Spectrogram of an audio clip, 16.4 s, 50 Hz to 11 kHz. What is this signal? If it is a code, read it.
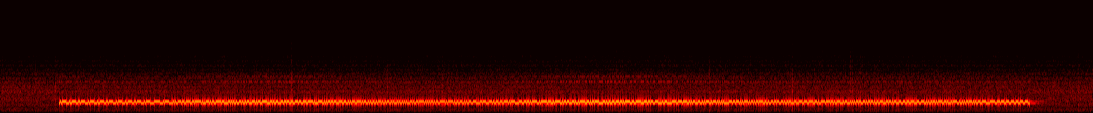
NAVTEX (SITOR-B), 100 baud, 170 Hz shift, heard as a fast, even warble, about 1120 Hz centre. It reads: MOWIE O TYM OTWARCIE, PONIEWAZ KONTRASTUJE TO ZE WSZYSTKIMI POZYTYWNYMI WYDARZENIAMI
